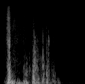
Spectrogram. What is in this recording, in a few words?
Magazine Set Down; Magazine Set Down Carpet; Set Downs; Foley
